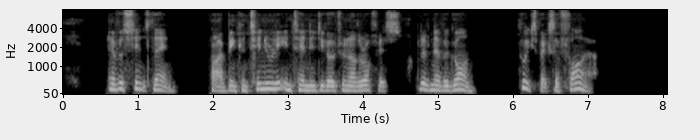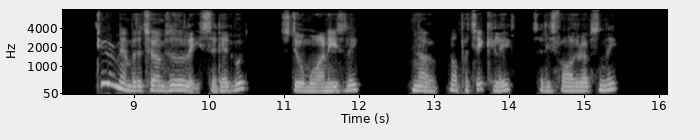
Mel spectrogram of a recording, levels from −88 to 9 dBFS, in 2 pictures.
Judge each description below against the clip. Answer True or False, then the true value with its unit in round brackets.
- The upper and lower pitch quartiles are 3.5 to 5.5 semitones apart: True (4.2 semitones)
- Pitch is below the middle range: False (155 Hz)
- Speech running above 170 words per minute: False (155 wpm)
